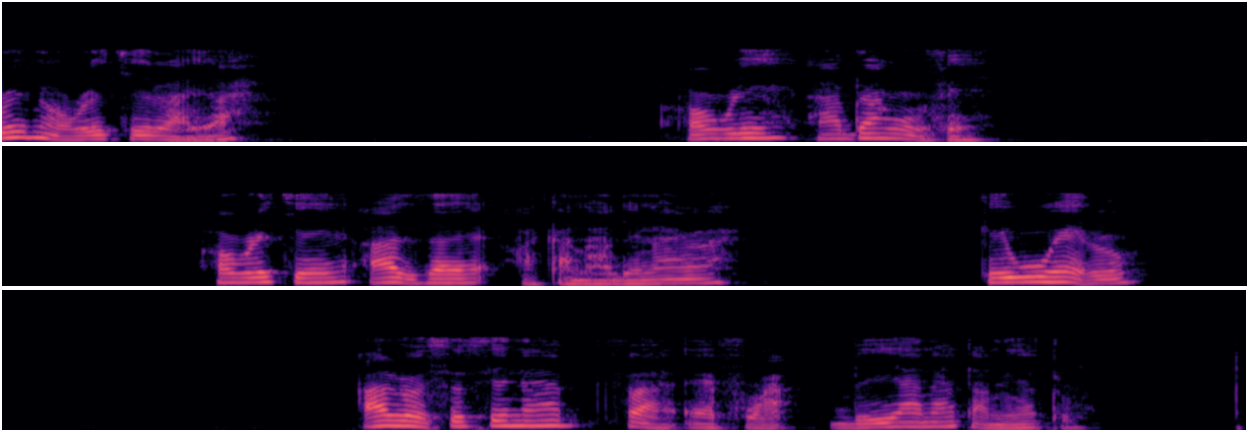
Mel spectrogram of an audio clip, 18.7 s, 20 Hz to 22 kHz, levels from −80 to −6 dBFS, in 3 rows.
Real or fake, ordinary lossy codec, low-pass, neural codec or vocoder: fake; MP3, 48 kbps; 5.4 kHz; codec, 16 kHz, 16 kbps, FreqCodec, larger model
